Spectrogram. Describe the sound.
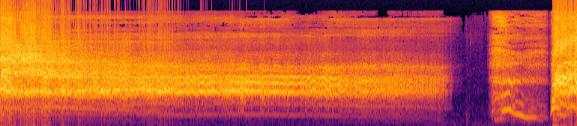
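A long, loud, sustained scream holds for about seven seconds, slowly fading as if someone is falling away. It cuts off abruptly, followed by a brief wavering, wailing cry.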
